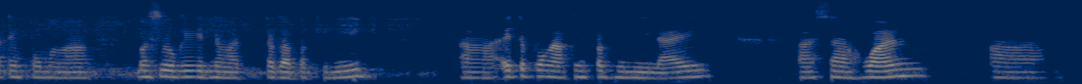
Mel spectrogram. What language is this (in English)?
Filipino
